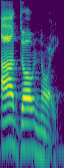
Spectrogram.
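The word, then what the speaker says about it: Adonai: times when we come across God's name we pronounce his name as our donor now that's not what it says but that's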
